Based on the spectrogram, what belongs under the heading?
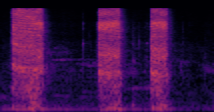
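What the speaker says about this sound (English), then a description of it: "the black spray can, as soon as you started using it, it just leaked everywhere" A black spray paint can sprays onto a car in three short hissing bursts, close and loud, with brief pauses between them.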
